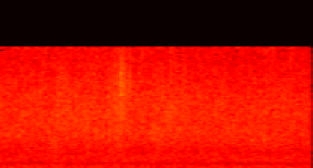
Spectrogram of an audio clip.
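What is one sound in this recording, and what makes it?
A shovel digs into soil.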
